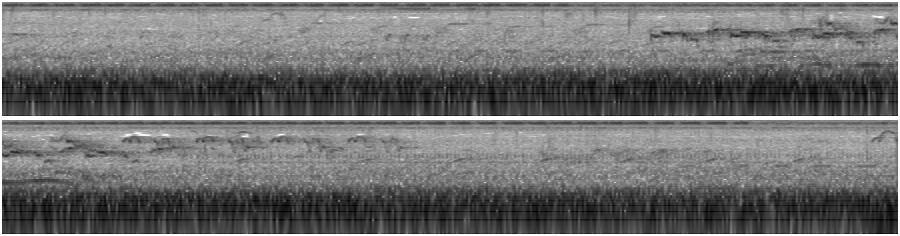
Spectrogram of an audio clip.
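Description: Outdoor ambience with a steady low rumble and a steady high whine, and a burst of quick, high bird chirps from about three to five seconds in.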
